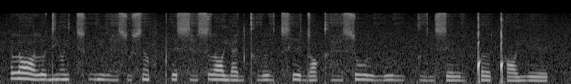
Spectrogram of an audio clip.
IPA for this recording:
lɒlʊd jə̃jt͡sʰṳjlæ̤s ṳsə̃fpʰɪ sæ̤slɒjæd kʰə̤lə̤t͡sʰɪdɒ kʰæ̤sulṳ lṳ kə̤dsɪl ə̤ǃəǃʰɒ jɪ

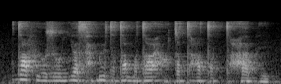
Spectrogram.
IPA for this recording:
dˤifʉo̯ zuo̯ʎɐsa̤ ɓʉdɵ dˤomɐ dˤɨe̯ho̤ ɟetˤe̤o̯tˤetˤ dˤi̤habʱi

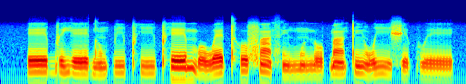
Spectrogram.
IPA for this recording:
eː˨bɪ˨ jeː˨dũ˨ k͡pi˨pʰiː˨pʰeː˦ mo˨wɛ˦ tʰʊ˦fã˦˨ sĩ˨mũ˨no˨ ɓã˦tĩ˦˨ wiː˦˨ʃe˨kʷeː˨

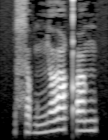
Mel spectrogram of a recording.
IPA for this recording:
sʌbɲʌːqʼuŋ

